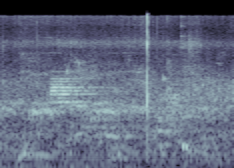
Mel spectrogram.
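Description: At a pigeon market, including high-flying pigeons, soft low coos come in a few short, scattered bursts over a faint background murmur, with one sharp click in the middle.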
